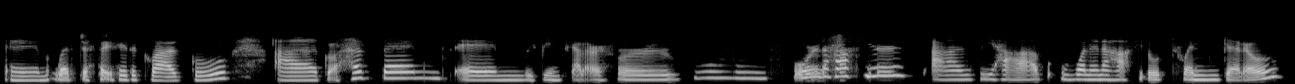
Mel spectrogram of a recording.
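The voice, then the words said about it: Scottish accent. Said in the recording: “I'm Scottish, probably tell by the accent.”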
